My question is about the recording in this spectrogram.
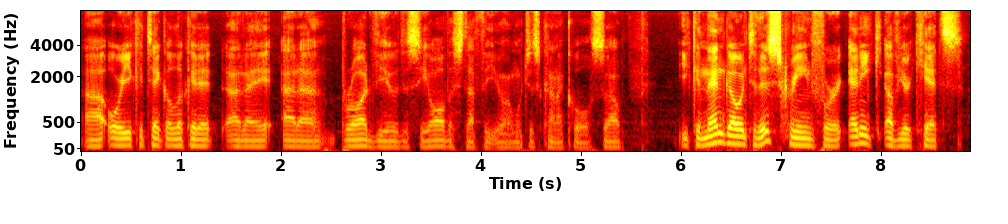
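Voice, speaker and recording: A man with a cold and a raspy voice, walking through software in a casual, halting way with frequent uhs and restarts. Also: low voice, no echo. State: has a cold. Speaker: software reviewer. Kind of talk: casual screen-share walkthrough.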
